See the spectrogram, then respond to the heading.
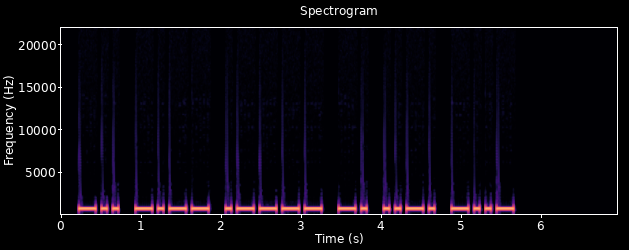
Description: Morse code, heard as a keyed tone, about 17 wpm, 700 Hz. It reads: DY1NFX
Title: DXCC-100 Call Signs - 6 Characters - 17wpm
